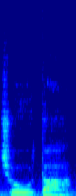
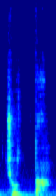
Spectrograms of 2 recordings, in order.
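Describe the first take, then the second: First: The middle consonant is soft and unaspirated. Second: The middle consonant is hard and aspirated. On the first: The speaker calls it wrong. "you wouldn't say 좋다" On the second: The speaker calls it right. "you say 좋다. So it becomes uh, it, it, it, it becomes a harder sound"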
